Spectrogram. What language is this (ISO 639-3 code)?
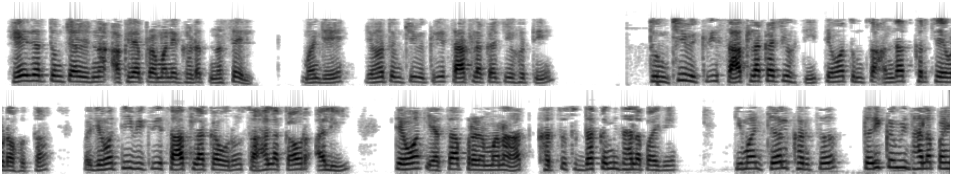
mar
